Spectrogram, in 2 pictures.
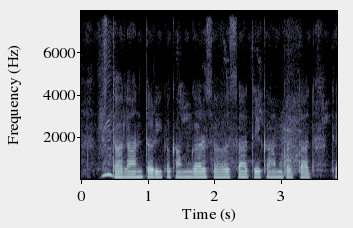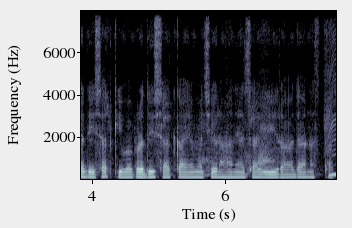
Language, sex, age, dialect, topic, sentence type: Marathi, male, 18-24, Varhadi, agriculture, statement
